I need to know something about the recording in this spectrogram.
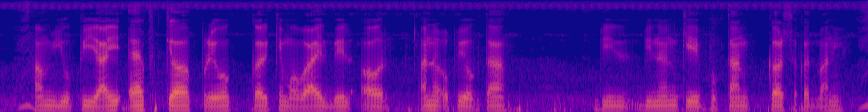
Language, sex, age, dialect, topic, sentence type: Bhojpuri, male, 18-24, Southern / Standard, banking, statement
